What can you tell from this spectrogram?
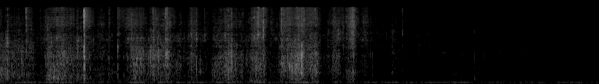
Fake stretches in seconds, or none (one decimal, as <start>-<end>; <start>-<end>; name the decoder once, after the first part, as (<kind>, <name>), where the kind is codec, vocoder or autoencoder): none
